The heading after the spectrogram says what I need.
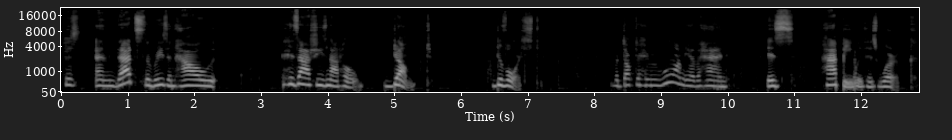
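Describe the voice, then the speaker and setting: A woman improvising a fan story out loud, halting and correcting herself as she goes. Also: a little high, no room sound. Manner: halting, self-correcting, clears throat.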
